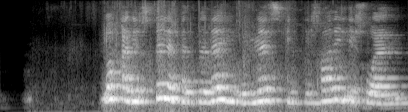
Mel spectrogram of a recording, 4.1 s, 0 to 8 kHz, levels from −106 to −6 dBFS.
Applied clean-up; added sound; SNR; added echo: neural separator model SepFormer DNS4.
